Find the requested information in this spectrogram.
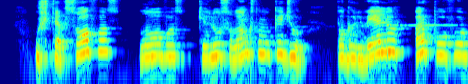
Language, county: Lithuanian, Vilnius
